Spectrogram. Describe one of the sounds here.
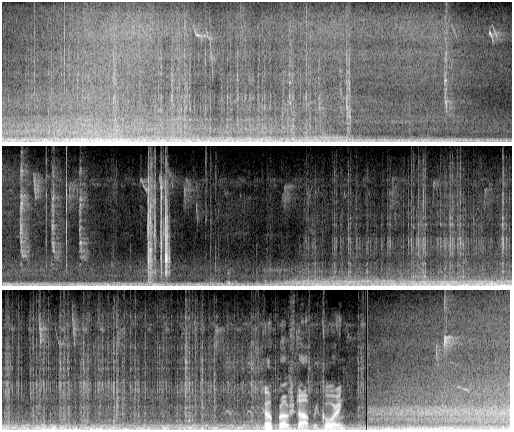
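An electric scooter motor whines as it rolls along.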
